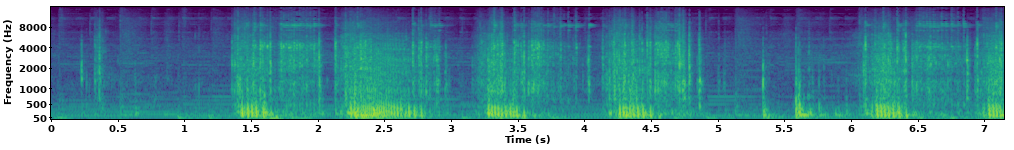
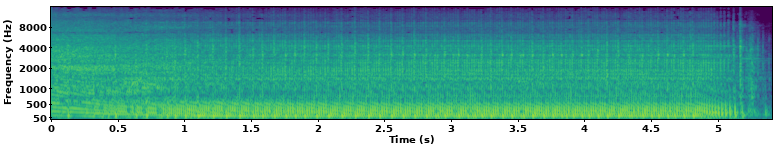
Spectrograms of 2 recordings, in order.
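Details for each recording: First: Remington RM4620 chainsaw on freshly mixed fuel; repeated throttle bursts each flat and choked, not revving up as it should; bogging from a clogged spark arrester and dirty air filter. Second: Remington RM4620 chainsaw, previously bogging and not revving, after bar cleaning, fresh fuel, cleaned air filter and spark arrestor removal: screams to a steady high rev without bogging, running like a healthy two-stroke.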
